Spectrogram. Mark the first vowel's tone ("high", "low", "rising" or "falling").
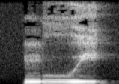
high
